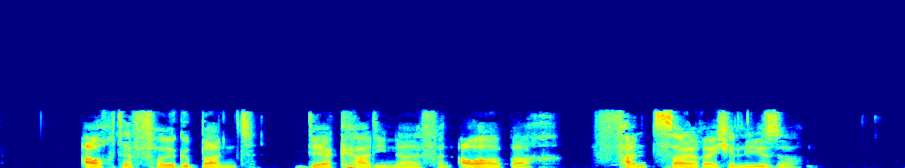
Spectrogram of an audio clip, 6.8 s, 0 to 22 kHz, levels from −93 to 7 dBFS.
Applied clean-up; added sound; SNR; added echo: none; none; none; none.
